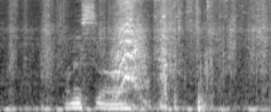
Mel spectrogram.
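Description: Zip on a dinghy's fabric storage bag being opened, with fabric rustling and a short knock about three seconds in.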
